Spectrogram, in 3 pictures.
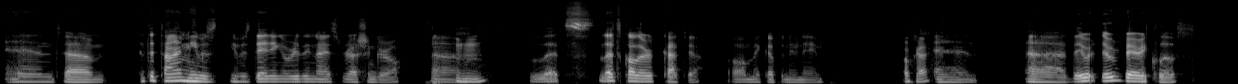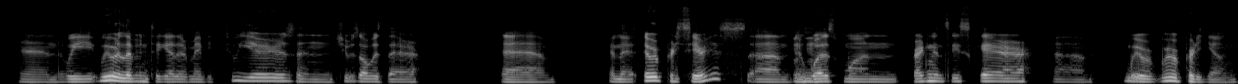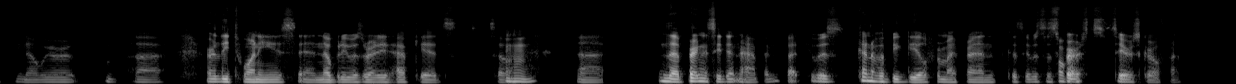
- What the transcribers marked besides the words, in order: none
- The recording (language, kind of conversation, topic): English, advice, How should I apologize after sending a message to the wrong person?
- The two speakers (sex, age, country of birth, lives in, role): male, 35-39, United States, United States, user; male, 40-44, United States, United States, advisor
